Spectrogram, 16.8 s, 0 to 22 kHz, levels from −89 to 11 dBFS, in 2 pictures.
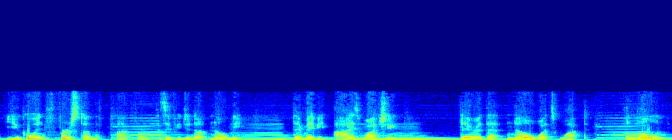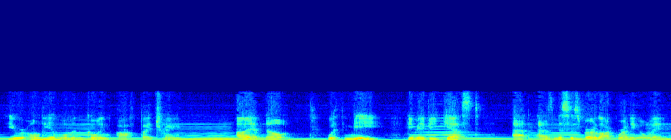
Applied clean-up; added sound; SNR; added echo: none; Bowed string instrument; 9 dB; none.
